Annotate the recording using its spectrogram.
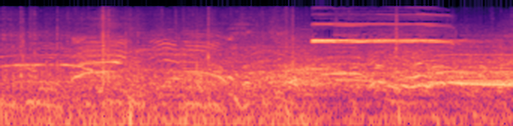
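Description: Football stadium crowd with many voices shouting at once; about two and a half seconds in, a referee's whistle sounds one steady high note for over a second, blown to end the play.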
